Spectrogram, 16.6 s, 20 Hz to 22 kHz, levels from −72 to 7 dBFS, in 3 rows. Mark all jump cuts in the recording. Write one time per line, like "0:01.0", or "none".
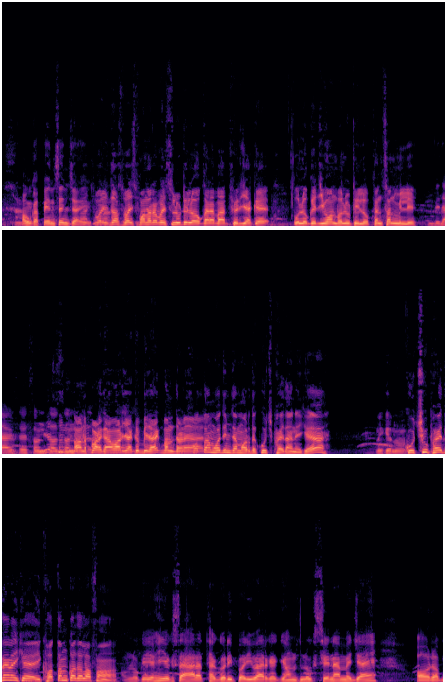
0:01.2
0:07.9
0:12.8

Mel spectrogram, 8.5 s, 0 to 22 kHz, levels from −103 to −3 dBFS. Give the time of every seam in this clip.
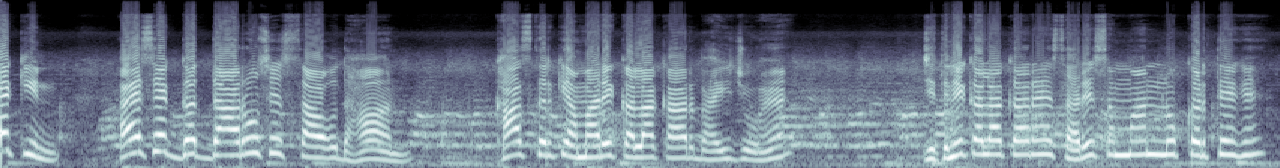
none

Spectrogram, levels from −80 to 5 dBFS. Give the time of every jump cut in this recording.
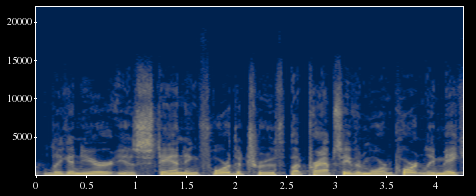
0:02.4

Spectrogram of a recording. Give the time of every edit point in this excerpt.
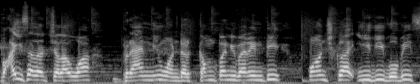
none

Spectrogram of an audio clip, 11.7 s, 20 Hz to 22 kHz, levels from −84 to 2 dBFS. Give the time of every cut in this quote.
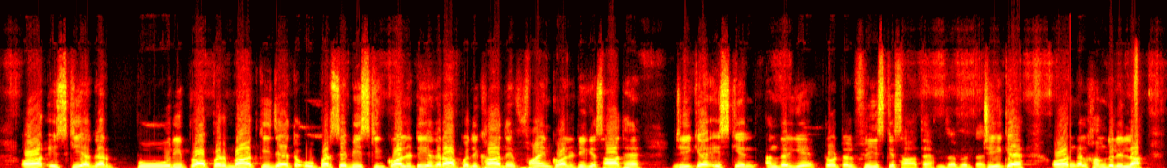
0:10.7

